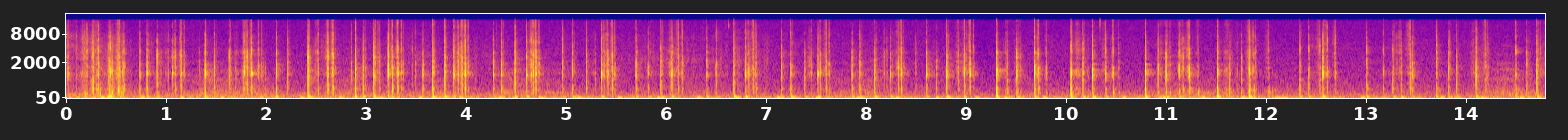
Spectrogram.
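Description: Long nails rapidly tap a small, hollow, white printed paperboard cosmetics box for an Embryolisse Hydra-Masque, held in the hand. The result is a dense, continuous stream of quick, dry, clicky taps with a hollow, papery low thud and very short decay, mixed with light scratchy brushes.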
